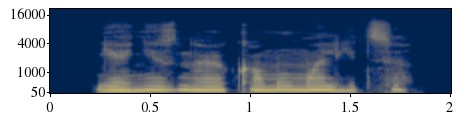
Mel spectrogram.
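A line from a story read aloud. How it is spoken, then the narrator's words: Sad. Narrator (Russian): печально сказал Жеймир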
